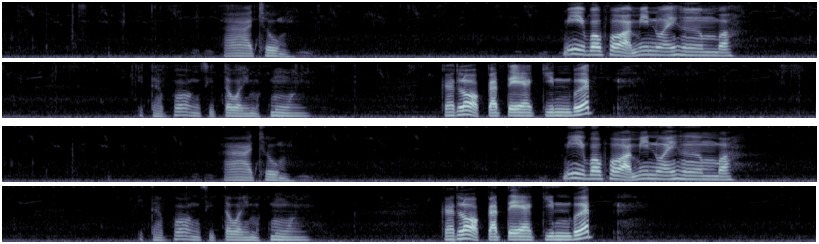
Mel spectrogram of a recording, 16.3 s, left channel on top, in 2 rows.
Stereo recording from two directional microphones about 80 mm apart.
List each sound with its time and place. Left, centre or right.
2.2 s a sound: centre
5.6 s speech: right
7.0 s speech: right
9.5 s a sound: centre
10.0 s speech: right
10.2 s speech: centre
10.7 s speech: right
12.5 s speech: right
14.3 s a sound: right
